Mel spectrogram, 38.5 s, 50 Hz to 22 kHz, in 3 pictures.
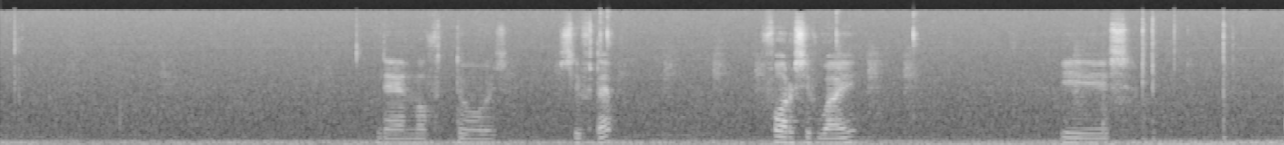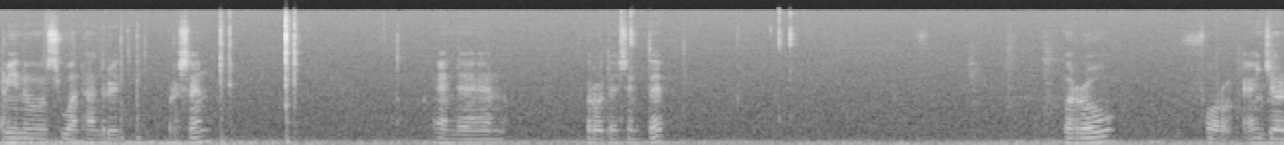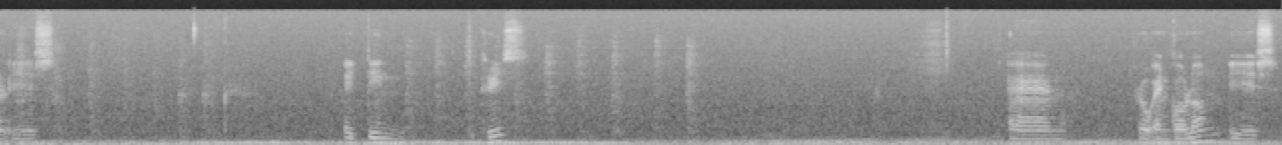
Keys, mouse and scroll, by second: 6.0 click, 8.3 click, 11.4 BackSpace, 12.2 -, 13.3 1, 13.8 0, 15.0 BackSpace, 15.7 Return, 19.0 click, 20.6 click.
